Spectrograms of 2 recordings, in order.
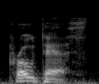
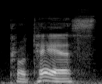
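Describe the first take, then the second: First: The stress is on the first syllable. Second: The stress is on the second syllable. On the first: It is a noun meaning an objection. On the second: It is a verb meaning to object.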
